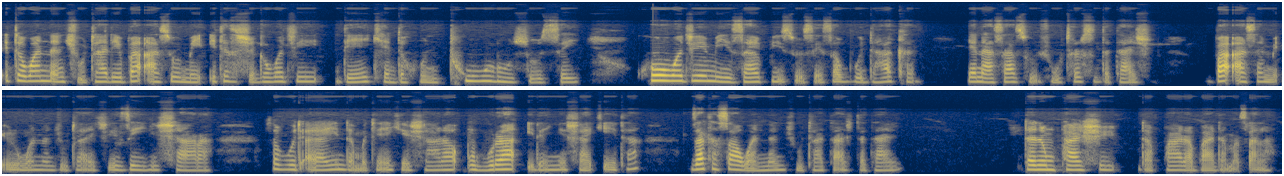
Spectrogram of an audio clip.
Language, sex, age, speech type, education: Hausa, female, 46-60, spontaneous, tertiary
